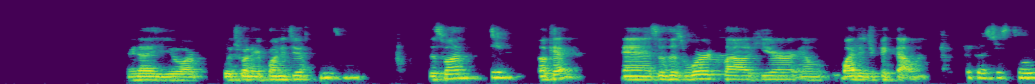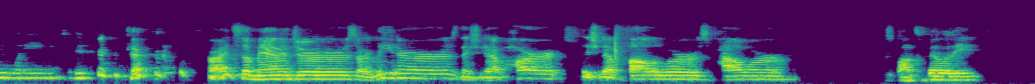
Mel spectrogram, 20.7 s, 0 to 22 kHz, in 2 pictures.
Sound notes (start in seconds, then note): 11.6 laugh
